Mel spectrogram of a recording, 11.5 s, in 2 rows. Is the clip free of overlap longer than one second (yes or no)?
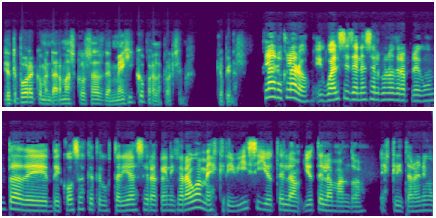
yes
